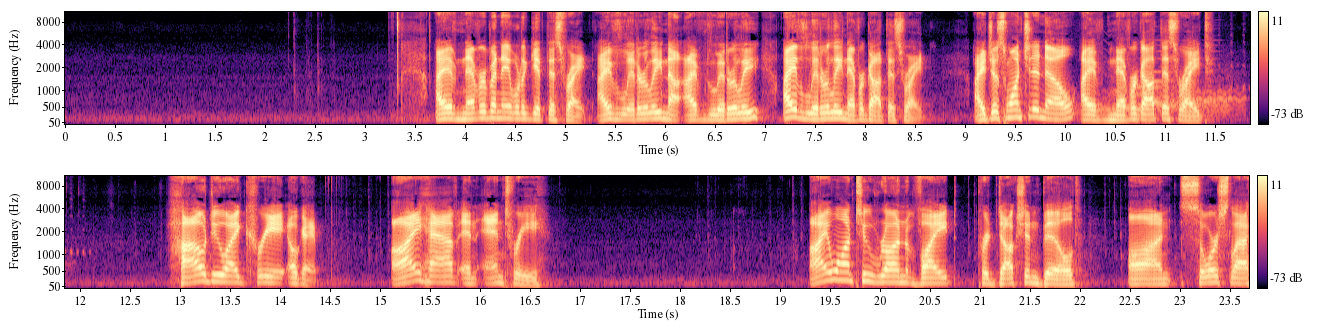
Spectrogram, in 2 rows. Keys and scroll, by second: 2.3 ctrl+a, 2.6 typing, 3.9-5.1 typing, 5.8 alt++, 12.6-16.8 typing, 14.8 ctrl+shift+Left, 18.1-23.6 typing.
